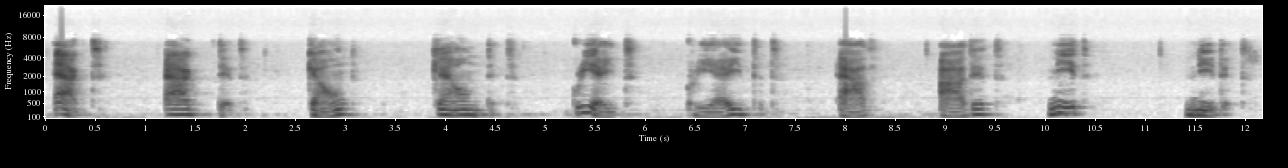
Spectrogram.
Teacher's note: Ed suena como ed cuando los verbos terminan en sonidos de t y sonido de d. Hay que tomar en cuenta que este sonido de ed tiene más parecido a ed que id.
